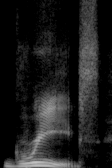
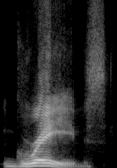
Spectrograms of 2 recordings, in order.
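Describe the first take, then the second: First: The name is said with the first E sounded. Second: The name is said with the first E silent. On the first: "the way Alex did on the podcast" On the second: "with the first E silent"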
